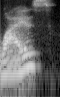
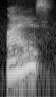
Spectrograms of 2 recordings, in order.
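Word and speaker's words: YSE: It's spelled YSC, but people call it Wise. Wise.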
